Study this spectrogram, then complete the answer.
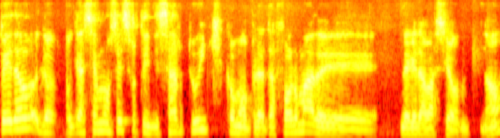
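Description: A man with a fairly high pitch speaks at a fairly slow pace, hardly pausing, with very wide pitch swings and very even loudness. The sound is dry and close with no echo. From Argentina, Mar del Plata. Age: 30s. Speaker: podcaster and streamer. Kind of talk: casual interview. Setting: remote call.

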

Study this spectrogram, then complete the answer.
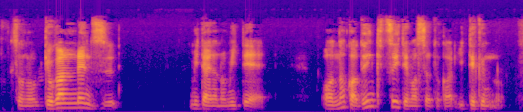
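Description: Using an unremarkable speaking voice, a man talks at a moderate pace with a fairly high pitch, lively intonation and big swings in loudness. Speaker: university student, podcast co-host. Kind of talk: casual chat.

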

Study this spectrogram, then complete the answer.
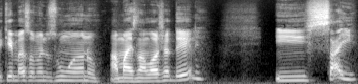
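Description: High pitch for a man, with ordinary pitch variation. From São Paulo, Brazil. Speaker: business owner. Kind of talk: casual interview. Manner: halting.

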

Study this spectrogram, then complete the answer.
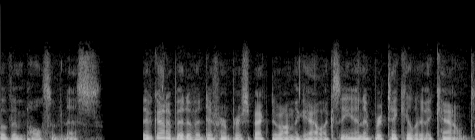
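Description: Over a quiet background, a man speaks very fast and somewhat breathily with lively intonation, the sound dry and close with no echo. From British Columbia, Canada. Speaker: tabletop role-playing podcaster. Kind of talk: prepared interview answers.

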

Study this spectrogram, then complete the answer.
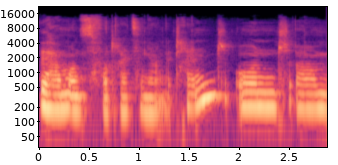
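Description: A woman's fairly low, dark, mellow voice at a moderate pace. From Cologne, Germany. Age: 30s. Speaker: podcaster in addiction recovery. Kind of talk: personal monologue.

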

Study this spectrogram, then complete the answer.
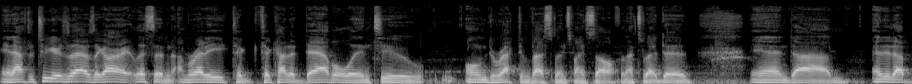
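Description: A man with an American accent, fairly low in pitch, talking at a fairly quick pace with very even loudness over noticeable background noise. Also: ordinary pitch variation. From upstate New York. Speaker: former NFL player and entrepreneur. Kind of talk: interview.

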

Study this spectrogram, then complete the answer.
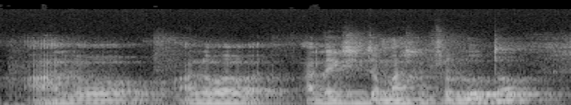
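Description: A man's speech drags along very slowly, with clear room echo and noticeable noise in the background. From Valencia, Spain. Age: 20s. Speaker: podcast co-host, swimming instructor. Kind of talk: casual podcast chat. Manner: some hesitations and fillers.

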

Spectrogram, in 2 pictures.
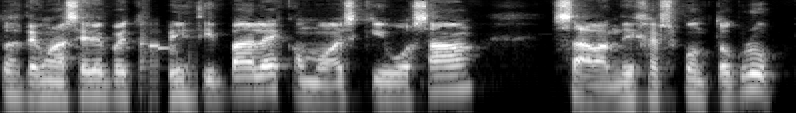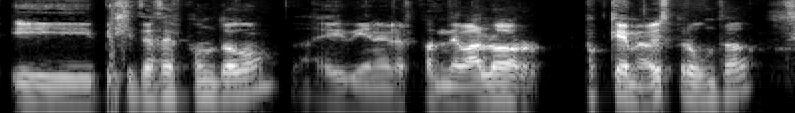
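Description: A man talks at a fairly quick pace in a plain, everyday voice. His medium pitch has ordinary variation, and the sound is dry and close with no echo. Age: 20s. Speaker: tech entrepreneur. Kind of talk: interview.

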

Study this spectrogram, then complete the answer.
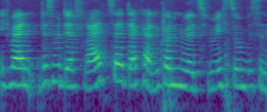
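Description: Very fast speech from a woman at a fairly high pitch, with fairly even intonation. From Bavaria. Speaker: podcast host. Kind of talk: casual interview.

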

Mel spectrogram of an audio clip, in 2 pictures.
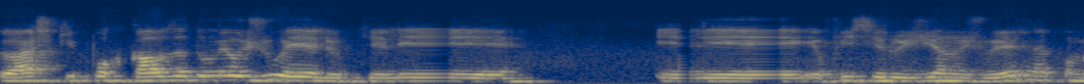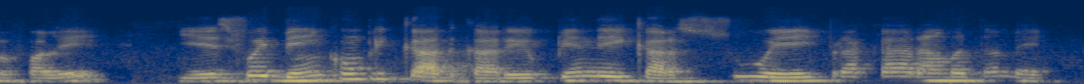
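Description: A man with an unremarkable speaking voice talks at a moderate pace and fairly high pitch, with fairly even intonation. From Brazil, Fortaleza, Ceará. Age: 30s. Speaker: freestyle football influencer, ex-athlete. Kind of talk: casual interview.

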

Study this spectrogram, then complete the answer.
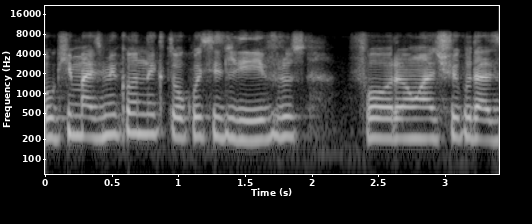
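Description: A woman's fairly high voice holds a monotone, flat intonation at a moderate pace. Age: 20s. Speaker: mother and book club member. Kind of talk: recorded voice message.

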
